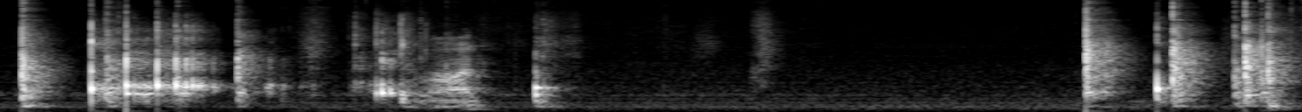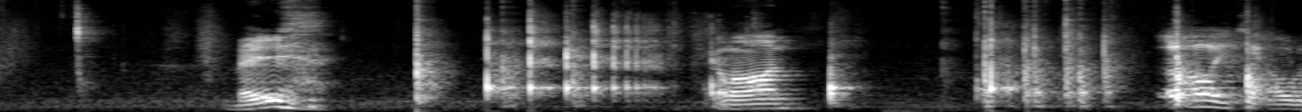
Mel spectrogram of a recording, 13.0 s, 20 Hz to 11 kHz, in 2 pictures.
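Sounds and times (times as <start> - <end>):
balls knocking plastic cups: 0.0 - 2.8, 5.4 - 6.6, 8.6 - 13.0
plastic balls bouncing on wood: 0.0 - 2.8, 5.4 - 6.6, 8.6 - 13.0.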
